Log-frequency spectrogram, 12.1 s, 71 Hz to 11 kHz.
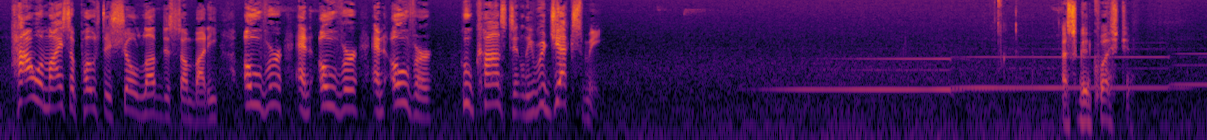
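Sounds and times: held pure note: 7.5s - 12.0s.

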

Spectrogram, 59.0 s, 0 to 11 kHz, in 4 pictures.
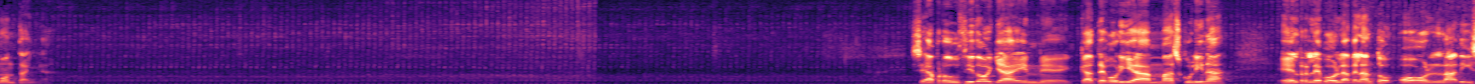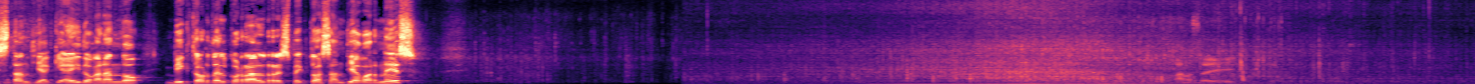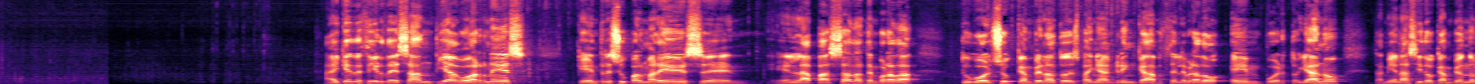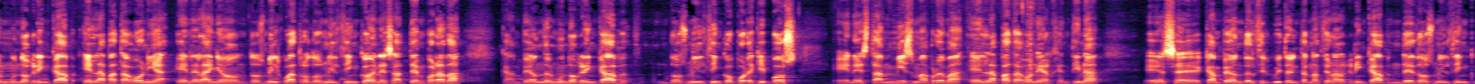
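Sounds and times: motor engine running: 0.0s - 17.6s, 21.6s - 51.3s.

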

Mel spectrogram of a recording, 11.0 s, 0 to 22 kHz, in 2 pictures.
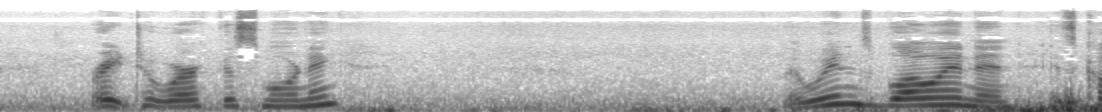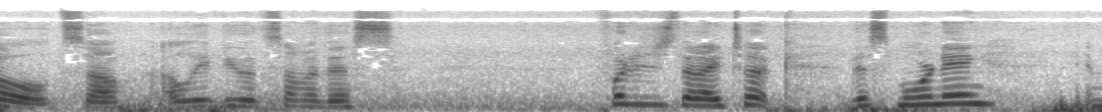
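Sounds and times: wind buffeting microphone: 1.6s - 7.6s, 8.2s - 11.0s.

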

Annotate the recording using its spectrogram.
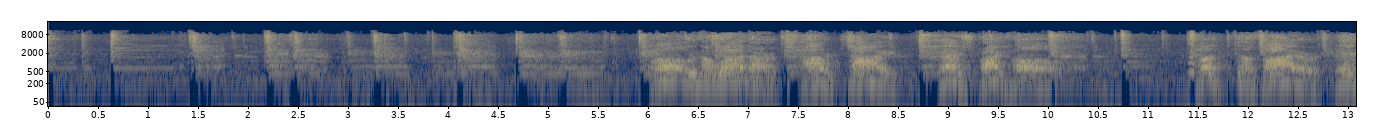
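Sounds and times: electric guitar strummed chords: 0.0s - 13.0s.

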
